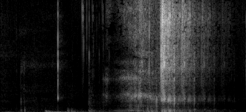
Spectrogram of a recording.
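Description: Loud crunching as chips are bitten and chewed, with a few sharp, crackly bursts rising to the loudest crunch near the middle, then fading.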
